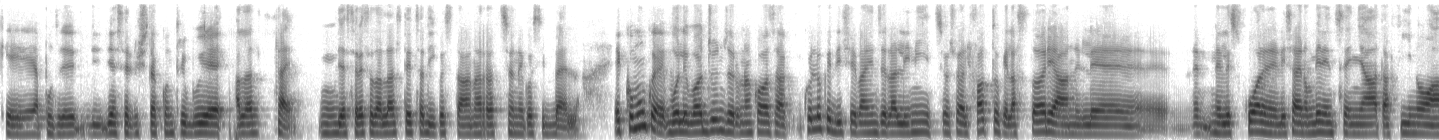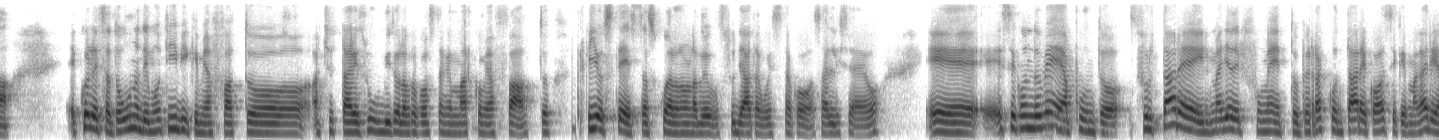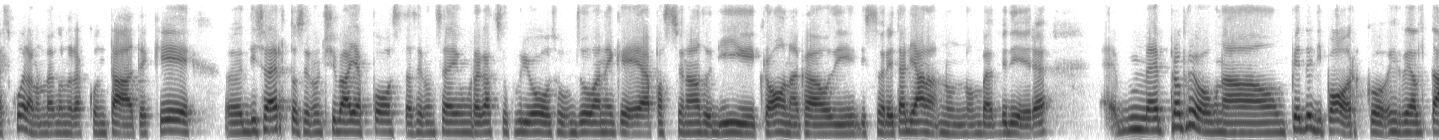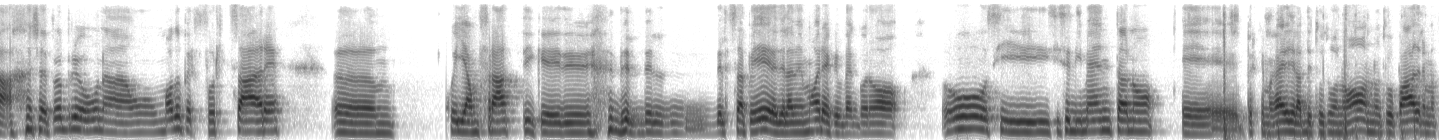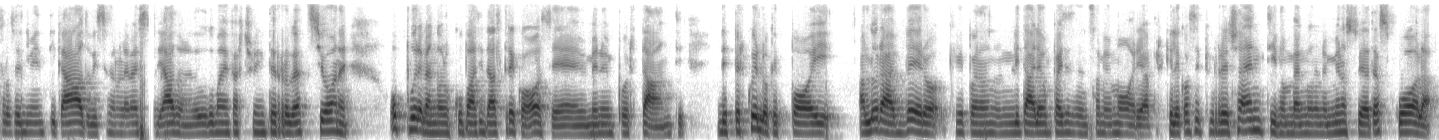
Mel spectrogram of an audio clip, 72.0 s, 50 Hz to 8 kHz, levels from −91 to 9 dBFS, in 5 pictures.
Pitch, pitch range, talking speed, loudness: 160 Hz, 150-175 Hz, 190 wpm, -17 LUFS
